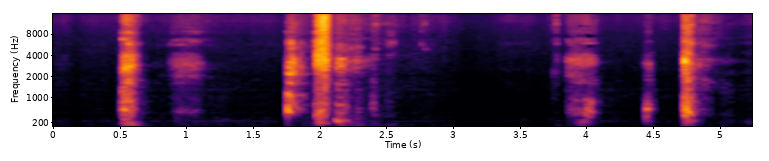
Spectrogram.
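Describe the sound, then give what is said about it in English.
A person coughs and sneezes several times in a loud series of sharp bursts, with brief breathy pauses and sniffs between them, no talking. “Oh, excuse me, coughing and sneezing.”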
